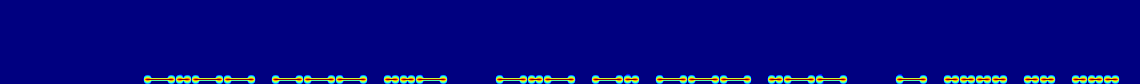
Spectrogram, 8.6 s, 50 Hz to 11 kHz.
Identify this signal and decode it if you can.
Morse code, heard as a keyed tone, about 20 wpm, 700 Hz. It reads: YOU KNOW THIS
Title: Sentences from Top 1000 Words - Review Part 2 - 20wpm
